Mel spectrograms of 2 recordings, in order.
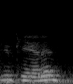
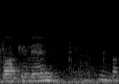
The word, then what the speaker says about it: Buchanan: 1856 James Buchanan and we pronounce it Buchanan not buck him in because I get that a lot do you mean James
